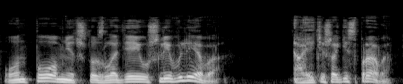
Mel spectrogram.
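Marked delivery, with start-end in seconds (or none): none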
